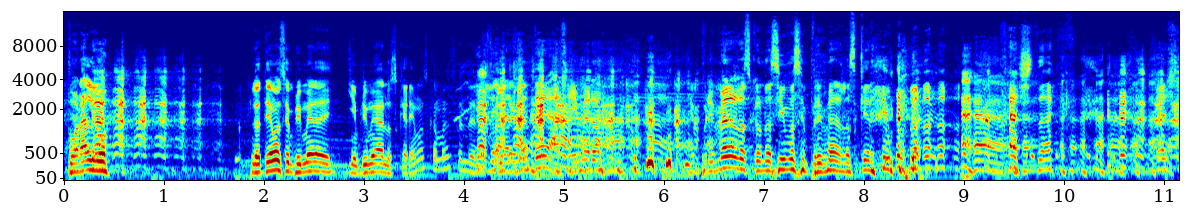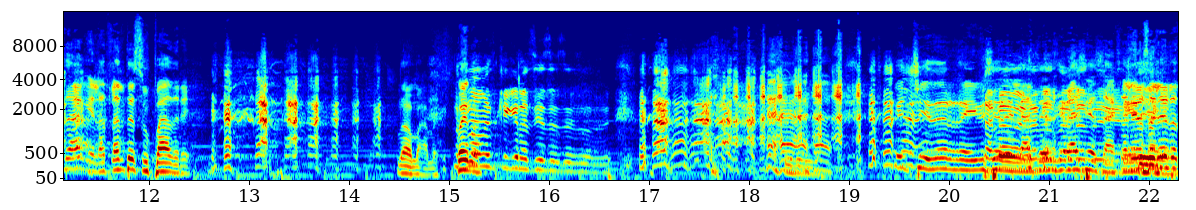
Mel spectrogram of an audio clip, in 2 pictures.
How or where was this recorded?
busy venue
